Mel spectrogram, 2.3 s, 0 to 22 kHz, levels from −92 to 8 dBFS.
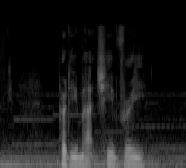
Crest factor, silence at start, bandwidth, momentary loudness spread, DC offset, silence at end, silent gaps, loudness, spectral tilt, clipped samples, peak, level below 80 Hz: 20 dB; 0 s; 12 kHz; 17 LU; under 0.1%; 0 s; none; -41 LUFS; -7.5 dB/octave; under 0.1%; -22 dBFS; -62 dBFS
